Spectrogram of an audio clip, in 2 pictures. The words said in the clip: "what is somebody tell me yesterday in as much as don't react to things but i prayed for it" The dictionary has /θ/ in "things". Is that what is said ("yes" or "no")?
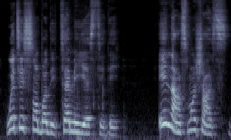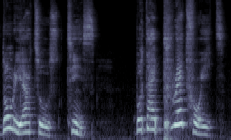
no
